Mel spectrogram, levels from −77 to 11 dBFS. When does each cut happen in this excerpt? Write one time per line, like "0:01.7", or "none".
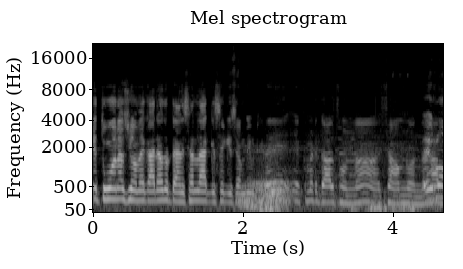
0:02.2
